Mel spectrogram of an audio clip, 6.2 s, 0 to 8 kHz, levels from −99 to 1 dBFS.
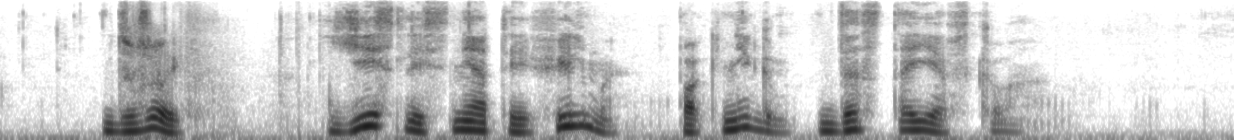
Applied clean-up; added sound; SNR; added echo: neural diffusion model UNIVERSE++.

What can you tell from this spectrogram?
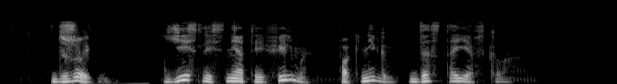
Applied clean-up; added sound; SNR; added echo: neural mask model Resemble Enhance denoiser.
